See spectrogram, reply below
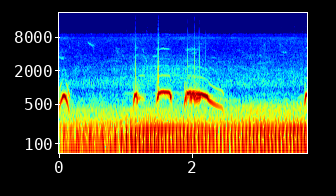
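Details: Spotted dove acting as a decoy to attract wild doves. A few coo notes, one long and falling, sound over the rapid throbbing of a nearby motorcycle engine.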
